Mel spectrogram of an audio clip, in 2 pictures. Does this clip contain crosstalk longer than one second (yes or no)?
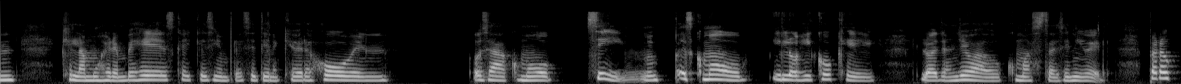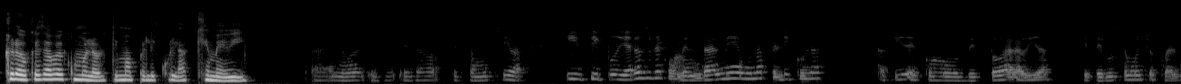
no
